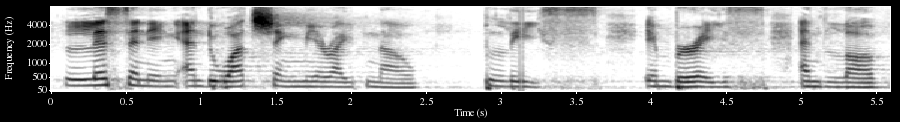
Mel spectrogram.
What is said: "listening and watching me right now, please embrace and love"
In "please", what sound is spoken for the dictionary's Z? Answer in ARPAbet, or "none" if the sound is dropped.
S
